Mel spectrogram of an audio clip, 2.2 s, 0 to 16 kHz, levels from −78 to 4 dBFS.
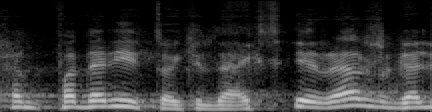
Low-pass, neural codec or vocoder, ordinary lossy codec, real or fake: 14.4 kHz; autoencoder, 48 kHz, 128 numbers a frame, DAC-VAE, trained on Japanese speech; Opus, 24 kbps; fake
